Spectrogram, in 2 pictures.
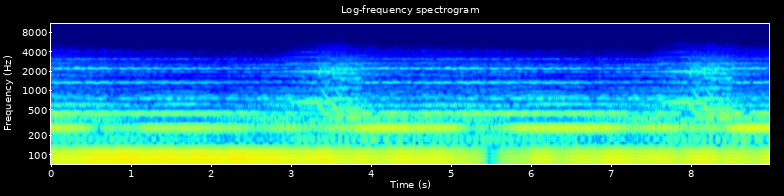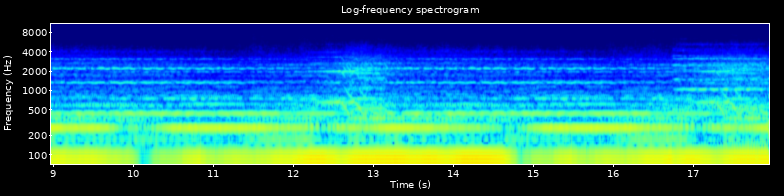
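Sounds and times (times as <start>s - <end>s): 
layered guitar loops through tape delay echo: 0.0s - 17.9s.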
